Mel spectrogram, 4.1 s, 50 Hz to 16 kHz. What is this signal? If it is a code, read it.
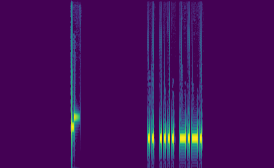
Morse code, heard as a keyed tone, about 40 wpm, 700 Hz. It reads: IHC
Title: USA Call Sign Postfixes - 3 Letters 40wpm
